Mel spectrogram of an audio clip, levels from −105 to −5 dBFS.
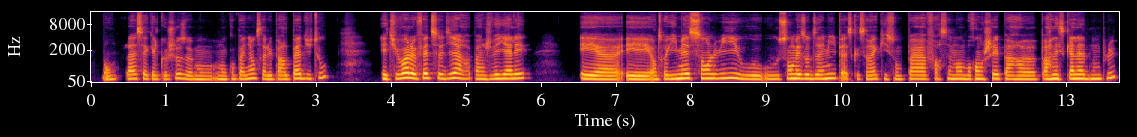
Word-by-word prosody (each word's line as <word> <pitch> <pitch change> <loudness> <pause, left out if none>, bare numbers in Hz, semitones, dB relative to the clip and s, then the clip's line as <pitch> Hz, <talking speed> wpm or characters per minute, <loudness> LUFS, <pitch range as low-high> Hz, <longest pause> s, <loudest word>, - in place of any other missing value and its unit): Bon. 185 +3 -4
Là, 205 0 0
c'est 210 -2 -2
quelque 185 -1 -6
chose, 220 +1 -3
heu, 185 - -2
mon 180 -1 -4
mon 185 -3 -3
compagnon, 195 +3 -2
ça 230 -4 -4
lui 190 0 -1
parle 190 0 -3
pas 220 +3 +1
du 210 -1 -3
tout. 280 +8 -6 0.7
Et 205 - +3
tu 210 +2 -4
vois, 255 +3 +7
le 235 -2 +7
fait 240 +3 +3
de 240 - -9
se 240 -2 +1
dire: 220 -1 +1
«Ben 200 -1 -1
je 195 +2 -4
vais 210 - +2
y 215 - +3
aller» 230 +2 +1 0.6
et 200 -3 +3
heu 180 0 +1
et 180 -1 +2
entre 185 +2 -1
guillemets: 215 +4 +4
«sans 225 -1 +2
lui 235 +2 +1
ou 190 -3 -1
ou 195 -1 -4
sans 220 +4 +2
mes 220 -1 +4
autres 210 0 +1
amis» 220 +3 +2
parce 250 +1 -3
que 205 - -11
c'est 190 0 -2
vrai 200 +2 -1
qu'ils 195 -2 -8
sont 185 -1 -4
pas 195 +1 -2
forcément 195 +2 -3
branchés 200 +2 0
par 190 -2 -3
heu, 185 0 -1
par 195 +1 0
l'escalade 210 0 +3
non 205 0 +1
plus. 250 +8 -5
205 Hz, 245 wpm, -20 LUFS, 190-220 Hz, 0.7 s, vois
